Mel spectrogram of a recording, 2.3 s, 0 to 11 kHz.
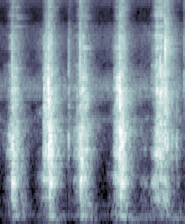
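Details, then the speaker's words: Technivorm Moccamaster KBGT 741 carafe pushed in under brewer: five harsh scraping grinds, about two per second, as the carafe's sharp lip rubs the plastic guide underneath. "it connects with a piece of plastic underneath it makes a horrible grinding noise if you can hear that"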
